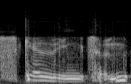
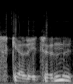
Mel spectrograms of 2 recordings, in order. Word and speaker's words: skeleton: First of all, when you were reporting on Sochi, you were going on about Skellington. Yeah, the Skellingtons. No ing in skeleton.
